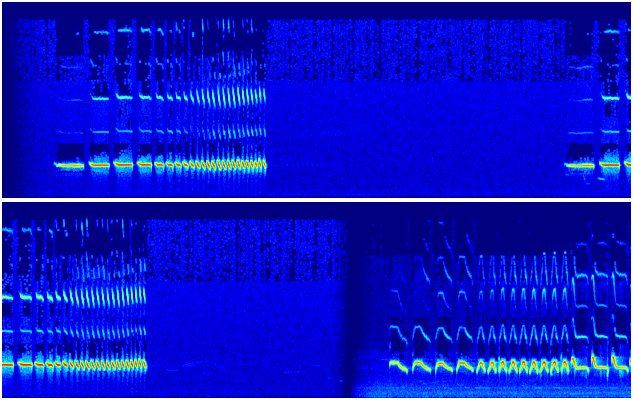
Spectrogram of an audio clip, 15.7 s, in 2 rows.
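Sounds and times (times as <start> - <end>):
field sparrow song of whistled notes and trill: 0.7 - 3.3, 7.0 - 10.4, 12.7 - 15.7.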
